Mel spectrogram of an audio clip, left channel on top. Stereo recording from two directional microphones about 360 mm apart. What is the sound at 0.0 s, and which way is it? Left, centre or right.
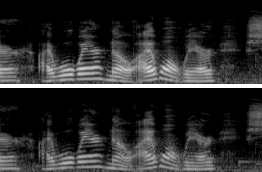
Speech, centre.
